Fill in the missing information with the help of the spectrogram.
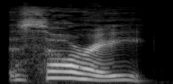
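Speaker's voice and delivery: put-on timid young assistant; cringing. A narrator's reading. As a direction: apologize with a cringe. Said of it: "she cringed".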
